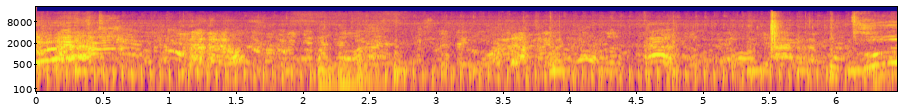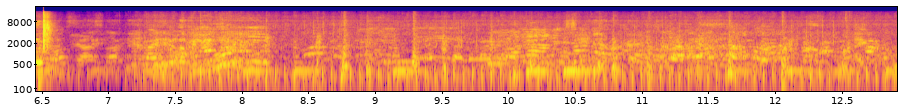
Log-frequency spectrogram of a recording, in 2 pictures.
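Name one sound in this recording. A crowd of men shouts and chatters loudly outdoors.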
